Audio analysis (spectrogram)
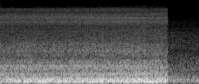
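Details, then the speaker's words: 2016 Carrier gas furnace, five years old, switch replaced around 2019 (year uncertain), blower raised medium-low to medium-high, panel on: quieter steady low burner rumble, even blower hum, no knocks or rattles, cutting off cleanly; normal running. "definitely a lot quieter with the panel on since you know it um it's a closed unit but you can definitely hear a rumble with the burners going which is nice"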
